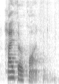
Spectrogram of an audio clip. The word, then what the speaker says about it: Hythoquan: It used the Ambient Zebra letters Hi and Quan. Hythoquan. 3 syllables, 3 ways of life.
